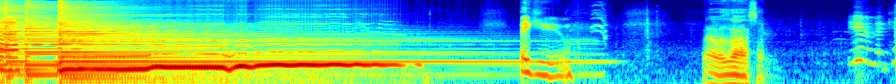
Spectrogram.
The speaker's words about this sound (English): Even the cat was singing along there at the end. That was awesome.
